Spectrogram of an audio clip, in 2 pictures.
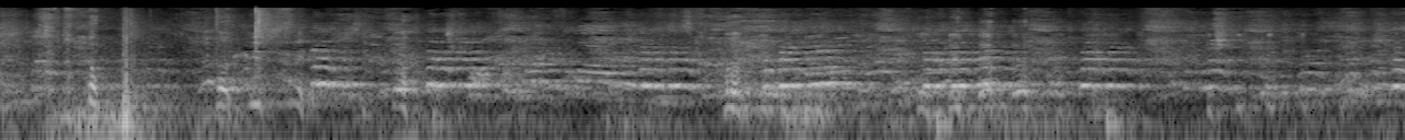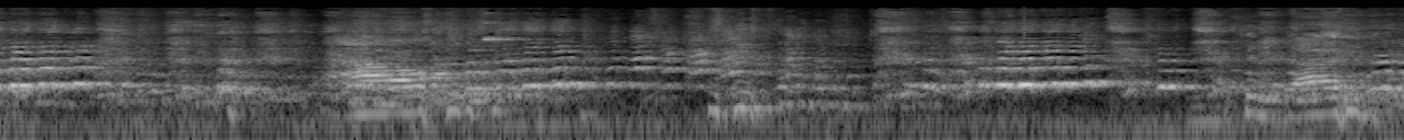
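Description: A young woman laughs hard.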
